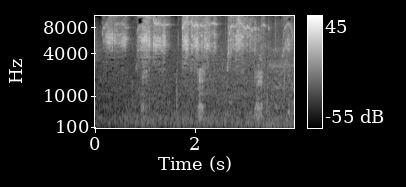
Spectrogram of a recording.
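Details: Shrill, piercing cries from a hungry baby monkey, Leo, begging its mother for milk, with four long, high screams, some rising or arching in pitch, closely following one another.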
